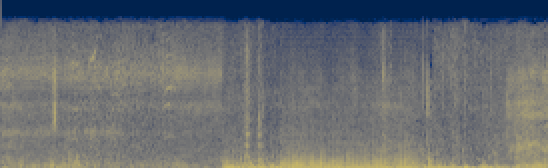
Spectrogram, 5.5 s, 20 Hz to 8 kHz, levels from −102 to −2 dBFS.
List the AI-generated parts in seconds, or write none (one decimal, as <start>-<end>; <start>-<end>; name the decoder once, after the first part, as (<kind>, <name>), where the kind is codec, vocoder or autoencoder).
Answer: 0.0-0.7 (vocoder, Vocos); 1.7-2.3; 2.8-4.2; 4.9-5.5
